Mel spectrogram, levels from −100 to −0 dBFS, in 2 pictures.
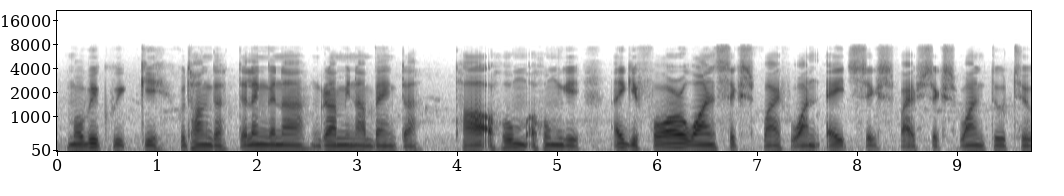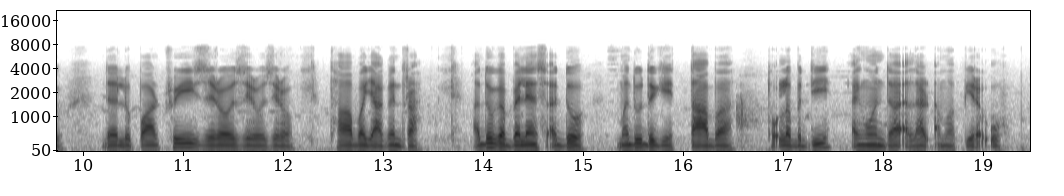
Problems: none marked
